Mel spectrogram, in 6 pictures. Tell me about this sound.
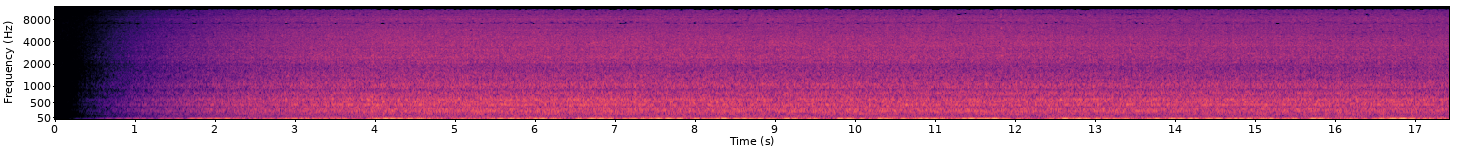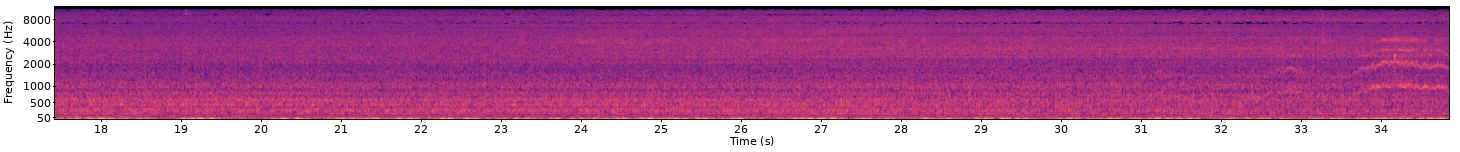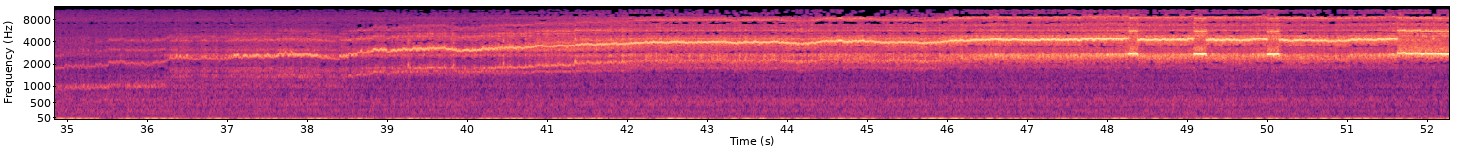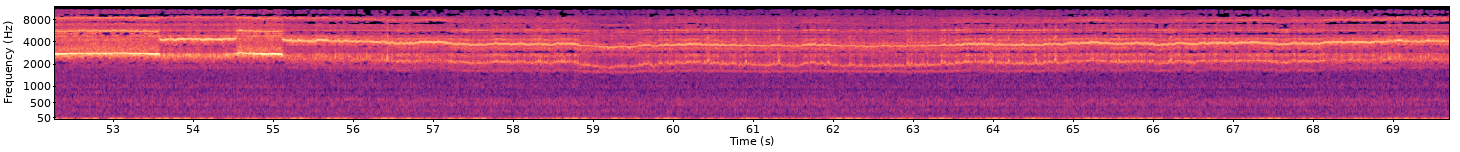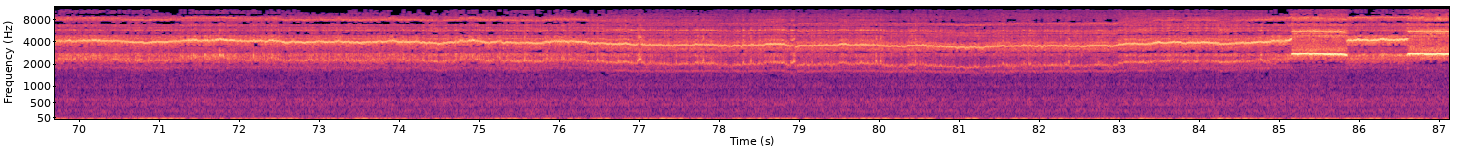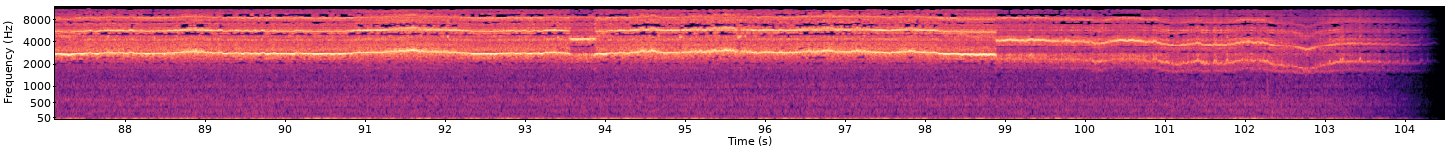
151018 0273-tea kettle-edited
A short clip of a tea kettle on a modern stove. The sound of water boiling and a few variations of the whistle.
boil, kettle, steam, tea, water, whistle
